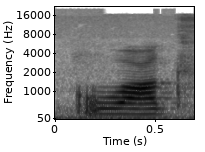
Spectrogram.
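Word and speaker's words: walk: वॉक slowly, वॉक slowly, इसमें L silent है।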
